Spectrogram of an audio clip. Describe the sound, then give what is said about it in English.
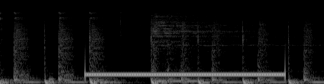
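A single steady ringback tone from an outgoing phone call placed on the 105.7 FANS radio station sounds for about two seconds, loud and clear, over a rhythmic music bed with thumping beats. “All right, we are calling. You can hear it ringing.”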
